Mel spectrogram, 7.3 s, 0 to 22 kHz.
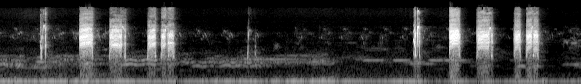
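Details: Kala teetar (black francolin) recorded 22 February 2025, repeating its grating call twice: each series is about five harsh, buzzy bursts. Soft whistles of other birds sit between them over a constant low hum.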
